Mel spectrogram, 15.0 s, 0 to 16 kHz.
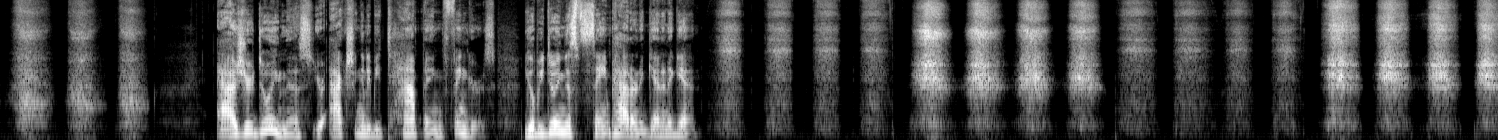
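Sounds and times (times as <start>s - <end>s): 
quick nasal inhales: 0.0s - 2.1s, 5.0s - 5.2s, 7.1s - 14.9s
speech: 2.2s - 7.9s.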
